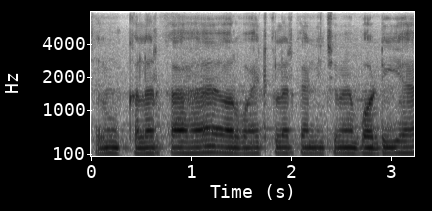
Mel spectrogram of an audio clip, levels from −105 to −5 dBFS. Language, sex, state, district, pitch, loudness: Hindi, male, Chandigarh, Chandigarh, 115 Hz, -16 LUFS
